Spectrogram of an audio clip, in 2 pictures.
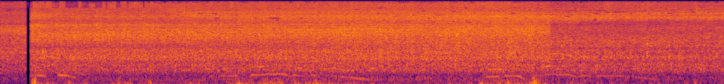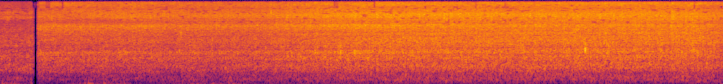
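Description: A steady roar of falling water fills the scene, broad and constant, with a voice and an idling engine faintly underneath at first.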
